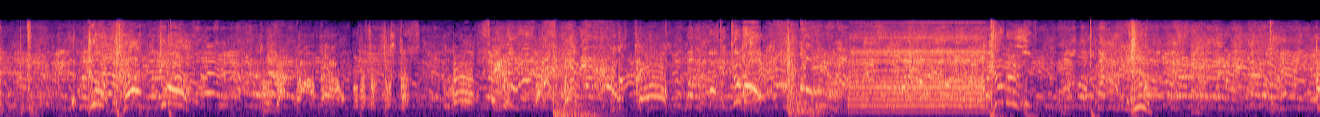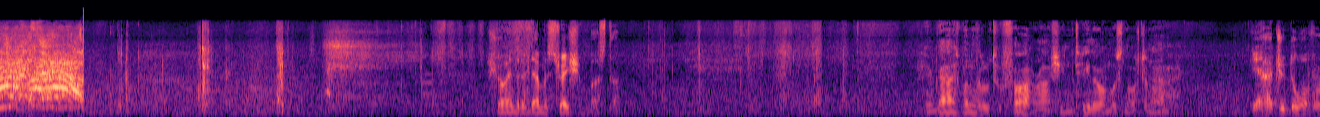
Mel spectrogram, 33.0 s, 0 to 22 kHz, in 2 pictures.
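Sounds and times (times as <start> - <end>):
men shouting and yelling: 0.0 - 17.6
thuds of blows: 6.8 - 8.4, 9.8 - 10.6, 12.2 - 14.5.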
